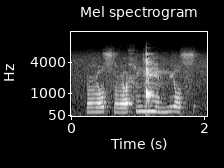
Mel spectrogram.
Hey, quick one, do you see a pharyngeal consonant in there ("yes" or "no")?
yes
